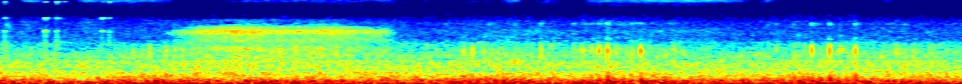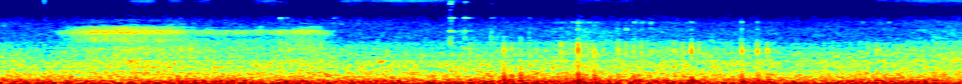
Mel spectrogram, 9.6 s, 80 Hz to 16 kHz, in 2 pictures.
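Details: Riri, a female brown tabby American Shorthair cat born 15 September 2020, purring nonstop in the morning after first sleeping with her owner: a soft, low, continuous rumbling with two brief higher hissing sounds.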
